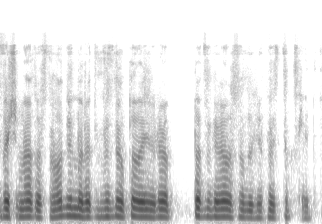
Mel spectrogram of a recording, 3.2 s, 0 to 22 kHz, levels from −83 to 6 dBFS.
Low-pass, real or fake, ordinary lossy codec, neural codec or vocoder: 9.9 kHz; fake; Opus, 16 kbps; autoencoder, 22.05 kHz, a latent of 192 numbers a frame, VITS, trained on one speaker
